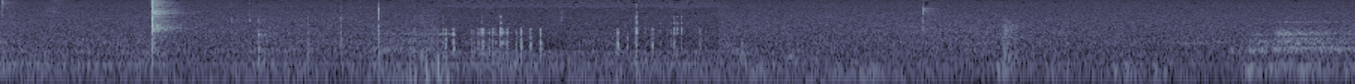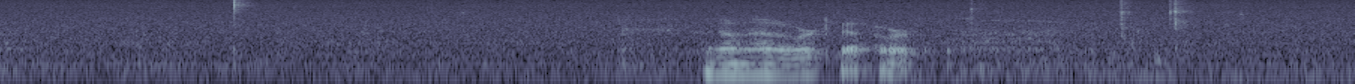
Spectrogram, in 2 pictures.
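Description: A metal multitool clicks and snaps as it is opened and folded.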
